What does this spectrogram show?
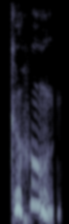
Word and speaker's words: Colquhoun: Now, for our listeners, if you're not familiar with the name Cahoon, it's spelled Cuhuhoun, but pronounced Cahoon.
